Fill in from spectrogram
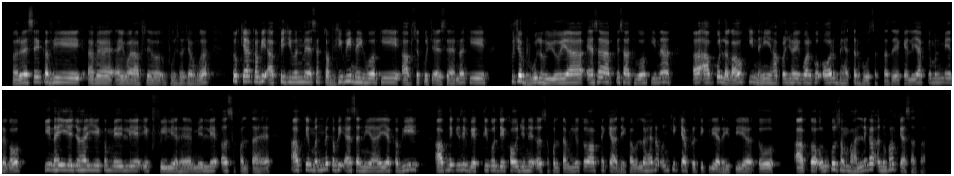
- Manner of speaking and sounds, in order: in English: "फेल्योर"
- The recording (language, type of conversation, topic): Hindi, podcast, असफलता के बाद आप खुद को फिर से कैसे संभालते हैं?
